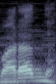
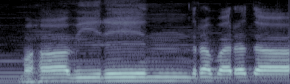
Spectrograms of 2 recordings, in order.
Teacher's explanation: വരദ എന്നുള്ള ദായും രണ്ടും തൊണ്ട ചേർക്കാതെ ഉച്ചരിക്കേണ്ടതായാണ്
